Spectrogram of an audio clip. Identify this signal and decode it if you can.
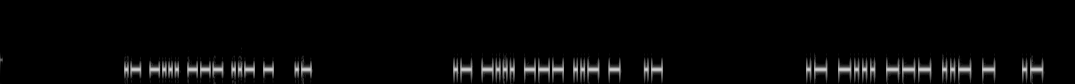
Morse code, heard as a keyed tone, about 32 wpm, 700 Hz. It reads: ABOUT A ABOUT A ABOUT A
